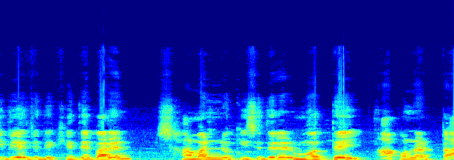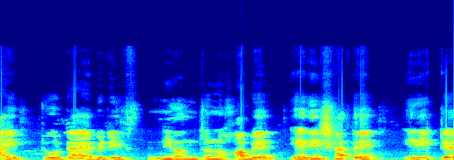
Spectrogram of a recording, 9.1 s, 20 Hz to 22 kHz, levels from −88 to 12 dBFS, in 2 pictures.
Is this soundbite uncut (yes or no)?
no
